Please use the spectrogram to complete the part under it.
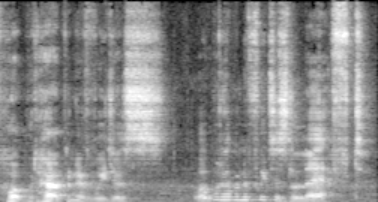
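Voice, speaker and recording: A man's voice: mid-range voice, very animated, brisk. A man hosting a roleplay let's play, chatting casually and improvising replies to game characters. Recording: roomy echo, faint background noise.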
